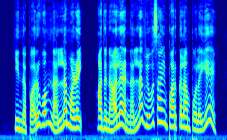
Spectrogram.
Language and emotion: Tamil, happy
